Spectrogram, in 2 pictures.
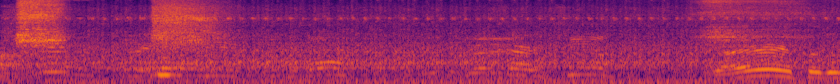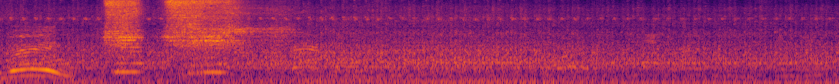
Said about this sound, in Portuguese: E agora vai passar pela nossa frente aqui um carro de bombeiros, tá saindo pra trás aqui. Olha só.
